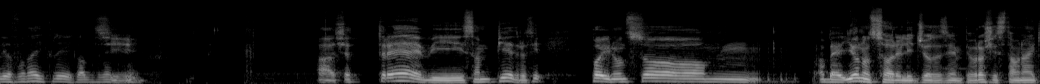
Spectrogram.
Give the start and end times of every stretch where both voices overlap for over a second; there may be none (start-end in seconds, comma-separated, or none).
none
